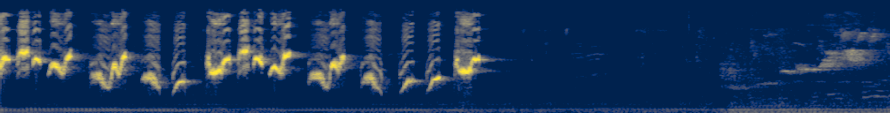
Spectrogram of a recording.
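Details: White-rumped shama morning song, used to stir fighting spirit in other shamas. A rapid, loud string of varied, slurred whistles and sharp notes runs for five seconds, then fades into quiet background hum.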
